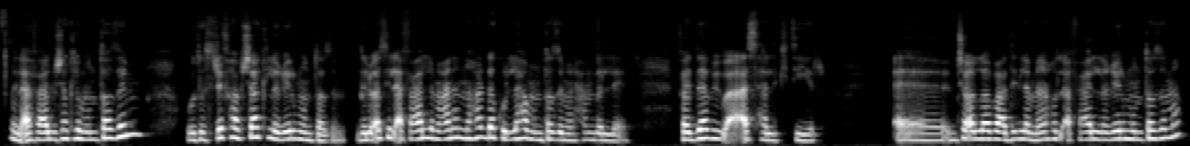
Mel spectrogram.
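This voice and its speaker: A young woman with an Egyptian Arabic accent teaches beginners in a recorded online lesson. She talks at a medium pitch and explains patiently. She drills each verb form with slow, careful repetition. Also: a little mellow. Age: young adult. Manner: patient, repeats words slowly for drilling. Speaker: Spanish teacher.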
